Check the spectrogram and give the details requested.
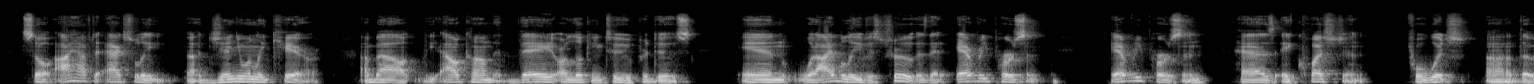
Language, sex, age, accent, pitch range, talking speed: English, male, 40-59, American, 105-115 Hz, 135 wpm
